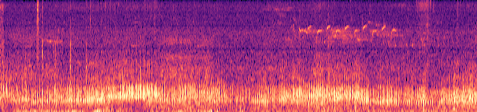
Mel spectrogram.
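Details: A mass of frogs spawning at Silton Forest keeps up a thick, rapid croaking chorus, and a high thin twittering comes briefly in the background midway.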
